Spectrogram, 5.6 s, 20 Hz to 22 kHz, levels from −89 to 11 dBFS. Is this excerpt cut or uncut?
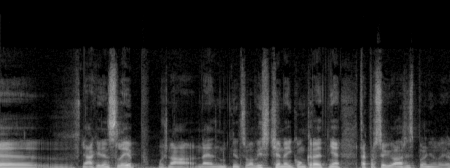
uncut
